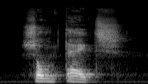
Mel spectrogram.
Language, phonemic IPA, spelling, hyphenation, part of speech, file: Dutch, /ˈsɔmtɛi̯ts/, somtijds, som‧tijds, adverb, Nl-somtijds.ogg
- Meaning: sometimes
